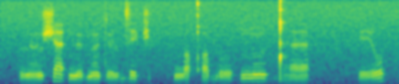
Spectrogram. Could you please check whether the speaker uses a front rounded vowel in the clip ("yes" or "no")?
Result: yes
